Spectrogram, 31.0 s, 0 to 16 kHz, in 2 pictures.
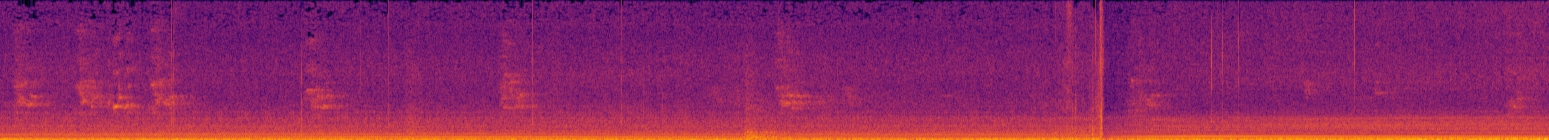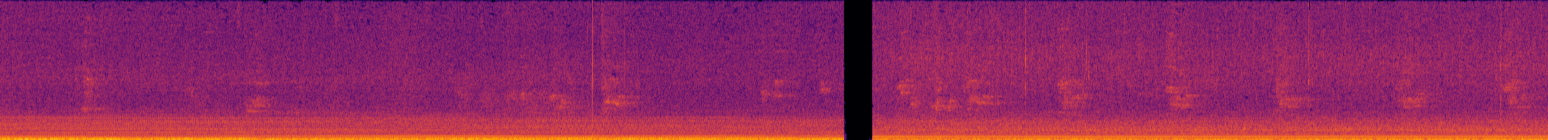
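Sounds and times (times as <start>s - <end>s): constant tone: 0.0s - 30.9s
machine hum: 0.0s - 30.9s
low rumble: 1.9s - 30.9s.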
